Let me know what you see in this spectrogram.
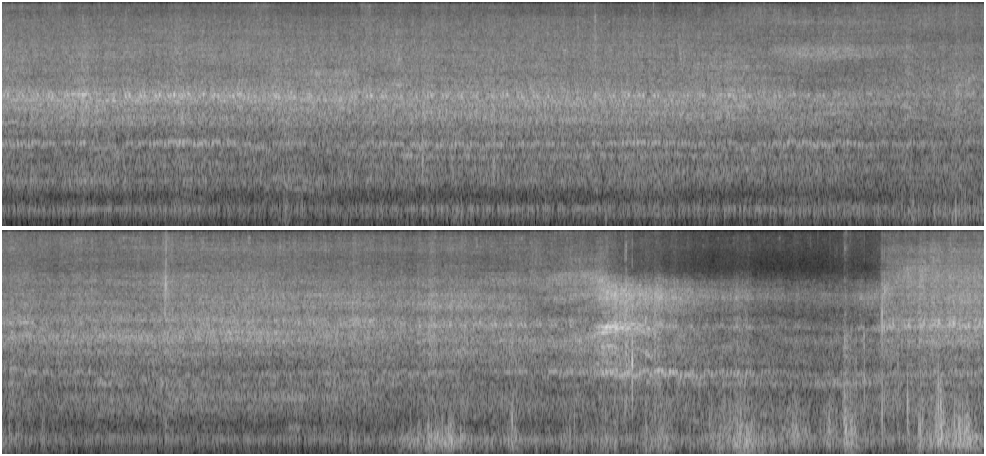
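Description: Sport motorcycle engine idling steadily, then revving in uneven surges from about two-thirds of the way in as the bike moves off.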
